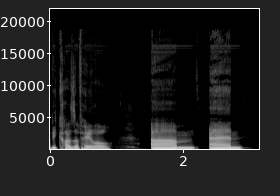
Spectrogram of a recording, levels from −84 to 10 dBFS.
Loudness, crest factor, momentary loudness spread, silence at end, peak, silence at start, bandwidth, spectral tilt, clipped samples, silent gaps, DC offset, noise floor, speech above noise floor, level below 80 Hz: -17 LUFS; 14 dB; 10 LU; 0.25 s; -4 dBFS; 0 s; 9.6 kHz; -9 dB/octave; under 0.1%; 1.46-1.51 s, 2.26-2.36 s; under 0.1%; -60 dBFS; 44 dB; -50 dBFS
